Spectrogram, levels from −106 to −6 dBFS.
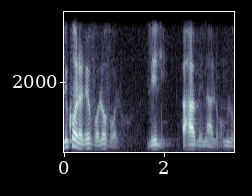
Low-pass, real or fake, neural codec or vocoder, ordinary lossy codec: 3.6 kHz; real; none; AAC, 32 kbps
